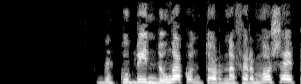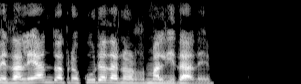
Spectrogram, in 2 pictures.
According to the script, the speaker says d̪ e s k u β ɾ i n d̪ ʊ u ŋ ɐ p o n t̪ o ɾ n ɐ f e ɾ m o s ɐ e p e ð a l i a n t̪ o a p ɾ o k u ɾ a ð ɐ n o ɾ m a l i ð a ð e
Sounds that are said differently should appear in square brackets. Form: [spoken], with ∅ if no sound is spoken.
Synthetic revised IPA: d̪ e s k u β ɾ i n d̪ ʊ u ŋ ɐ [k] o n t̪ o ɾ n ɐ f e ɾ m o s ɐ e p e ð a l [e] a n [d̪] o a p ɾ o k u ɾ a ð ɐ n o ɾ m a l i ð a ð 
